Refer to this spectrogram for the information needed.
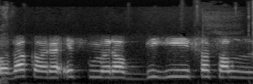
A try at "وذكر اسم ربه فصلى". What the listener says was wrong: خلي بالك الهمزة همزة وصل. وذكر اسم ربه.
